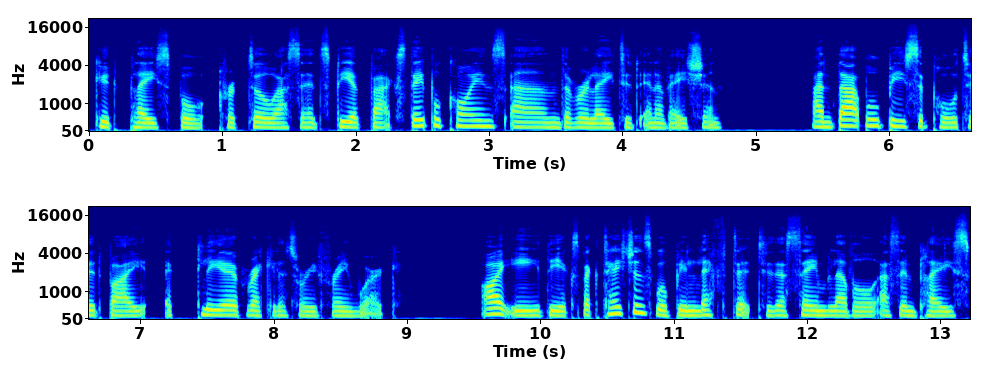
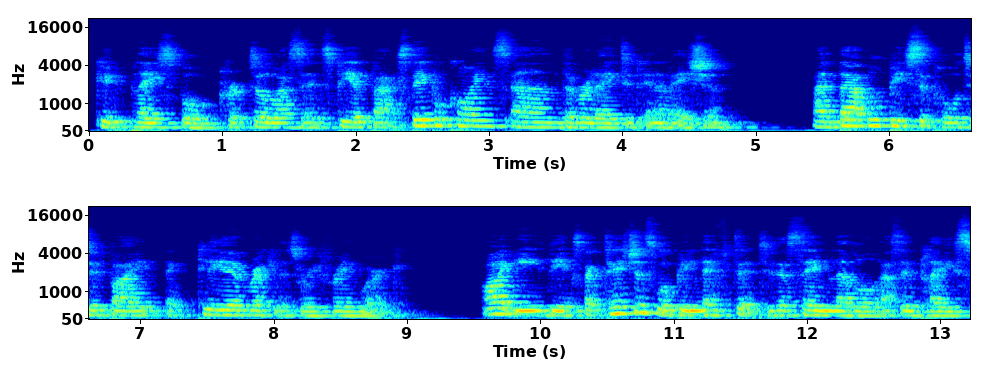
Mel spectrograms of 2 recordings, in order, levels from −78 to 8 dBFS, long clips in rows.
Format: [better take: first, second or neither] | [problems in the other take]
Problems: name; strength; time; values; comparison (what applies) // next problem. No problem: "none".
first | off-mic speech; far // room echo; noticeable; dies away in 0.5 s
